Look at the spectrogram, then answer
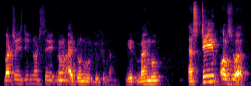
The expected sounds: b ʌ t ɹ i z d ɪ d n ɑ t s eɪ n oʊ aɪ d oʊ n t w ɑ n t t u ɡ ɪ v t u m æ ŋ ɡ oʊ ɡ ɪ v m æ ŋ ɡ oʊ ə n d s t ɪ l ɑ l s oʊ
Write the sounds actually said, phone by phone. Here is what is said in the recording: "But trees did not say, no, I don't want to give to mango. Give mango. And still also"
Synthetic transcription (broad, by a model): b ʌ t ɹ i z d ɪ d n ɑ t s eɪ n oʊ aɪ d oʊ n t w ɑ t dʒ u t u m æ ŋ ɡ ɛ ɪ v m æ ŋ ɡ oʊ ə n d s t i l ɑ l s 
